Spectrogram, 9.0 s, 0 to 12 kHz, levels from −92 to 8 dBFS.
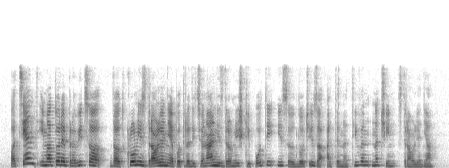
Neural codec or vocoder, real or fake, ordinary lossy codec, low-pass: none; real; none; 7.2 kHz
